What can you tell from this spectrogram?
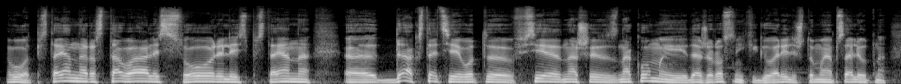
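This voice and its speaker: A man speaking as a studio guest, telling a personal story casually with a hesitant, halting delivery. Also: medium pitch, steady tone, fairly bright tone, smooth. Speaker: interview guest, marriage course leader. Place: radio studio.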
